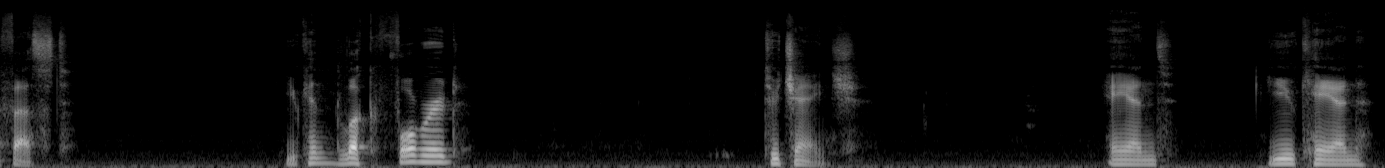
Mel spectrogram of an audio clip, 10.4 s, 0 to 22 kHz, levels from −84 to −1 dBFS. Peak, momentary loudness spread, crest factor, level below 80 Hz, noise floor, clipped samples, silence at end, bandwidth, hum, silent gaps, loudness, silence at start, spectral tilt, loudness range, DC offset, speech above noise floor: -8 dBFS; 20 LU; 26 dB; -60 dBFS; -64 dBFS; under 0.1%; 0.15 s; 16.5 kHz; 60 Hz at -60 dBFS; none; -31 LUFS; 0 s; -6 dB/octave; 8 LU; under 0.1%; 34 dB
